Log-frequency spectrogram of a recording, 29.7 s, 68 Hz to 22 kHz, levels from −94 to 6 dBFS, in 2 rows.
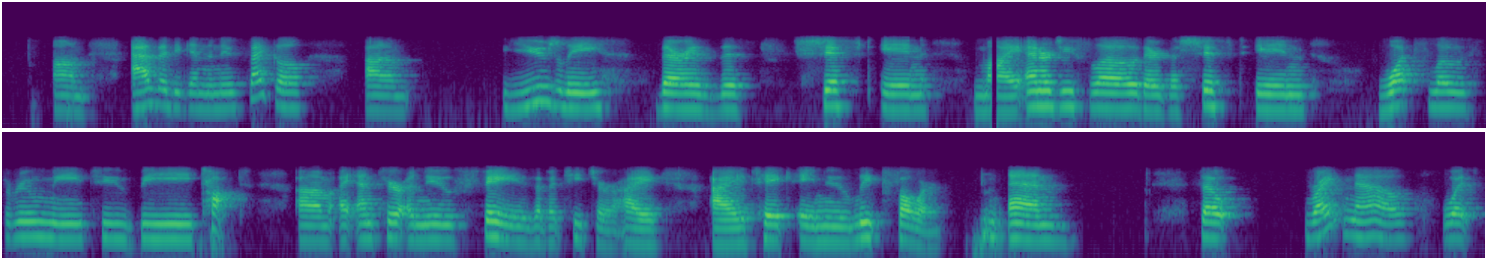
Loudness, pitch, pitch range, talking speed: -26 LUFS, 165 Hz, 155-180 Hz, 100 wpm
